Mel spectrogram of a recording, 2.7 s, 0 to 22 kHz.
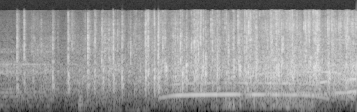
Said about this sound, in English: That's Open Door. Okay, I kind of got that clap. That was like a 5 out of 10 clap.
